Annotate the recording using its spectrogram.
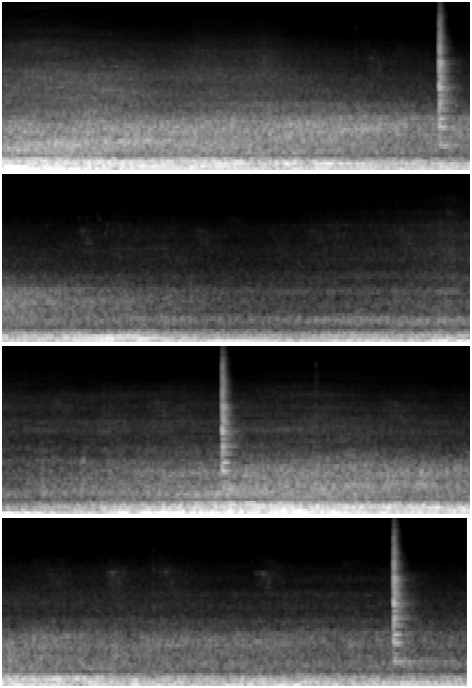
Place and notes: rain gutter, tyrševa - seldom rain drops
